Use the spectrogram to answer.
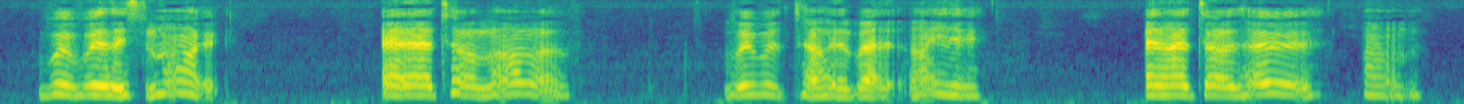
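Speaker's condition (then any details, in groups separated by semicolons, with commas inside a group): Spinal muscular atrophy type 2; able to speak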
